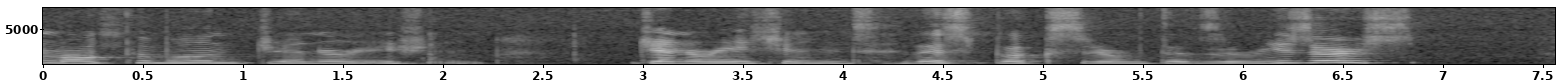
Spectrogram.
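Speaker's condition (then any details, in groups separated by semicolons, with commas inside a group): Triplegic cerebral palsy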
